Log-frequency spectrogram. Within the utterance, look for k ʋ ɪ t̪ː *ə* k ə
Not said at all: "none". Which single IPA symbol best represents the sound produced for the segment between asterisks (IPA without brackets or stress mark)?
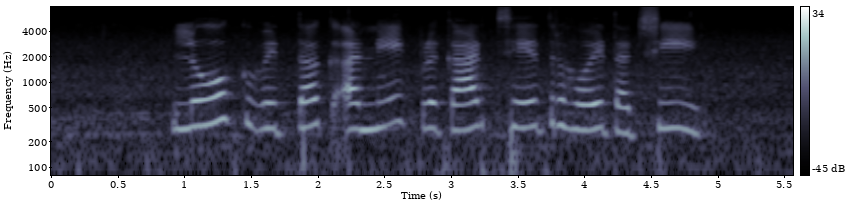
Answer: ə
